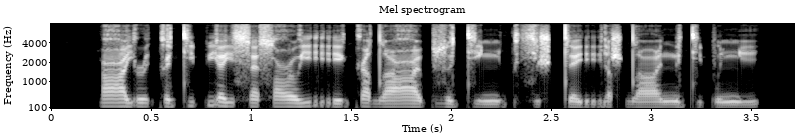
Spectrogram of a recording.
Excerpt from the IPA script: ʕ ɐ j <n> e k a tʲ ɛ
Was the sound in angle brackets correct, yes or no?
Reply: no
